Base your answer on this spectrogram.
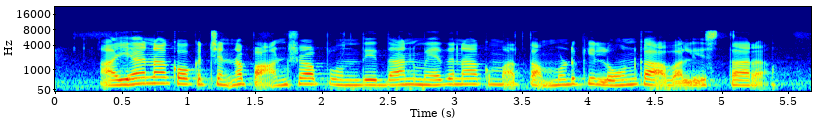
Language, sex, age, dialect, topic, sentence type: Telugu, female, 18-24, Utterandhra, banking, question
